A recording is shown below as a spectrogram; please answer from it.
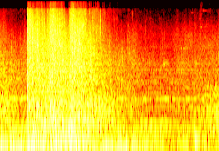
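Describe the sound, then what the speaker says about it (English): Shotgun fire in Mass Effect Legendary Edition, one loud close blast with a broad burst that rings out and decays over several seconds amid low game rumble. "Right, let's go with the shotgun for this section."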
